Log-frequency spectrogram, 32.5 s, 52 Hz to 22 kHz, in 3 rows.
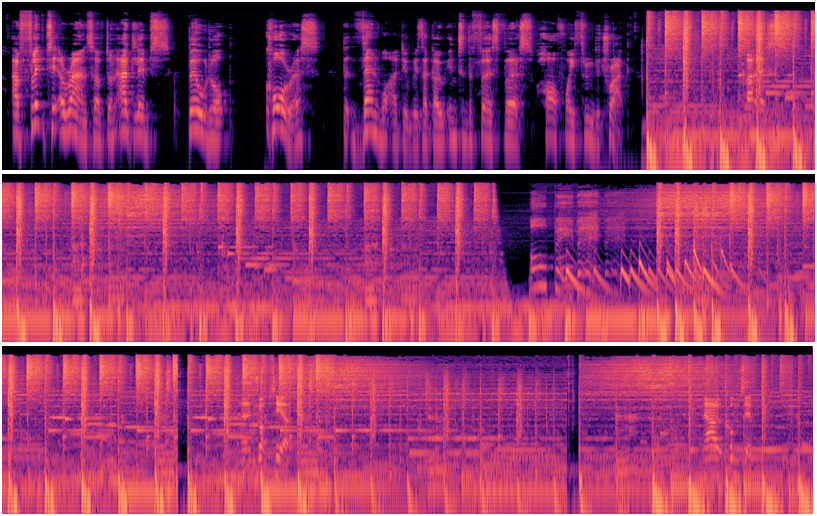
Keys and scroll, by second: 8.4 space, 23.8 space, 29.0 space.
